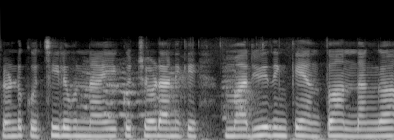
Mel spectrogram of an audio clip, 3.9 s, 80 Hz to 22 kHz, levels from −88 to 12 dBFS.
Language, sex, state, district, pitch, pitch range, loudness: Telugu, female, Andhra Pradesh, Chittoor, 205 Hz, 200-210 Hz, -14 LUFS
